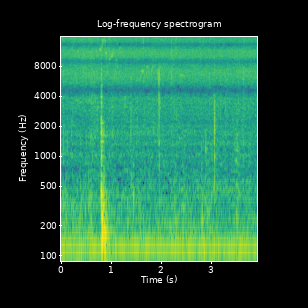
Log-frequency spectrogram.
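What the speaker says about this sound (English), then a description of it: "I'm going to crank the heat up to a medium-high temperature. I'm going to add our sausage." Sausage going into a hot pan over medium-high heat with sweated vegetables: a faint, steady sizzle with a soft clatter near the start and a few small pops and ticks, no talking.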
